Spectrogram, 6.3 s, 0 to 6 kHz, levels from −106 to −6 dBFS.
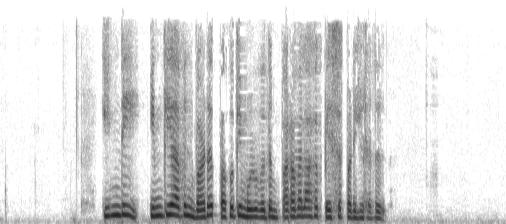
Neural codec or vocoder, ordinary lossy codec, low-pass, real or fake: codec, 44.1 kHz, 3.4 kbps, Pupu-Codec; AAC, 24 kbps; 5.4 kHz; fake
